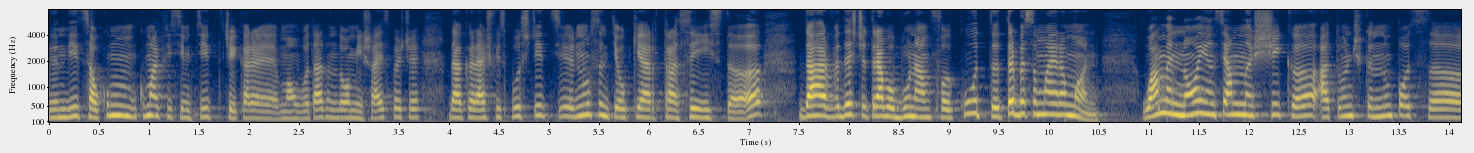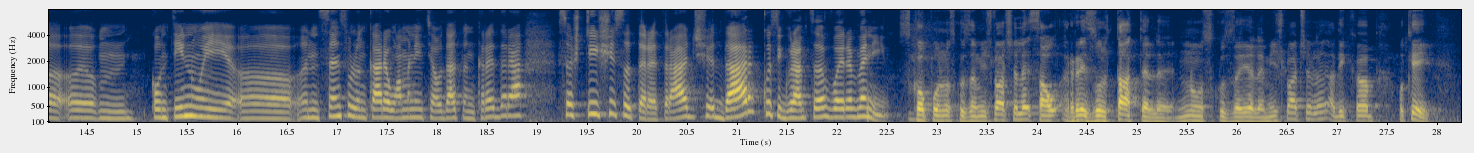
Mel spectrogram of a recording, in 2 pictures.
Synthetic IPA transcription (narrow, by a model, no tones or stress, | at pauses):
ɡɨnd̪it̪ssawkumkumarfisimt̪sit̪t͡ʃe̞jkaɾe̞mawvo̞t̪at̪ɨnd̪oəmijʃajspɾezet͡ʃe̞ | d̪akəlaʃʲfispusʃt̪it̪sʲnusunt̪je̞wkʲart̪ɾase̞ist̪ə | d̪arve̞d̪esʲt͡ʃe̞t̪ɾeabəbunəamfəkut̪ːɾebuje̞səmajrəmɨn | wame̞nʲːo̞jɨnsamnəʃikəat̪unt͡ʃʲkɨnd̪nupo̞t̪sʲsə | ko̞nt̪inujəɨnse̞nsulɨŋkaɾe̞oame̞nit̪sʲawd̪at̪ɨŋkɾe̞d̪e̞ɾea | səʃt̪ijʃisət̪e̞ɾe̞t̪ɾad͡ʒʲd̪arkusiɡuɾant̪səvo̞jre̞ve̞nḭsko̞pulnuskuzəmiʒloat͡ʃe̞le̞sawre̞zult̪at̪e̞le̞nuskuzəje̞lemiʒloat͡ʃe̞le̞ad̪ikə | o̞kʲe̞j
